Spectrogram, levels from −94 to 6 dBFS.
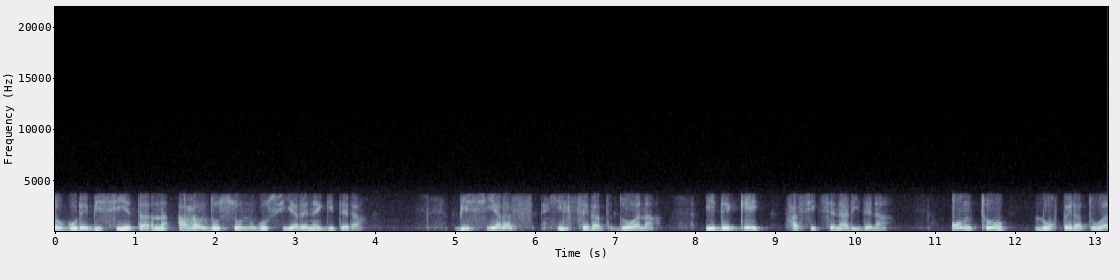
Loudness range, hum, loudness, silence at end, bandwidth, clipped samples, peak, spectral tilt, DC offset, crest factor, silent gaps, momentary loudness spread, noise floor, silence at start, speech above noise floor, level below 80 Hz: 5 LU; none; -16 LUFS; 0 s; 3.8 kHz; under 0.1%; 0 dBFS; -9.5 dB/octave; under 0.1%; 16 dB; none; 11 LU; -58 dBFS; 0 s; 43 dB; -74 dBFS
